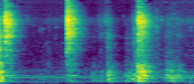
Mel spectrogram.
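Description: Three sharp clicks and taps of Meccano construction-kit parts being handled and turned over on a table, the first being the loudest.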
